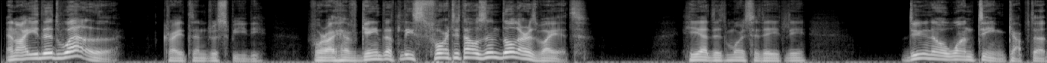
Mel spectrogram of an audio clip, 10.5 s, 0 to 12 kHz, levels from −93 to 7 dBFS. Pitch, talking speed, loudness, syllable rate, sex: 130 Hz, 160 wpm, -19 LUFS, 5.1 syllables/s, male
